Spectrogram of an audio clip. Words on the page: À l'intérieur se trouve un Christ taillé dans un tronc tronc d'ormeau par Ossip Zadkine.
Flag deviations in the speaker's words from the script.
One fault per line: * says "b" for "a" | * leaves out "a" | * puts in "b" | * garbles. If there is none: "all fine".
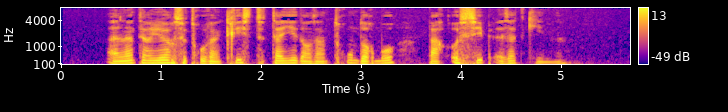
* leaves out "tronc"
